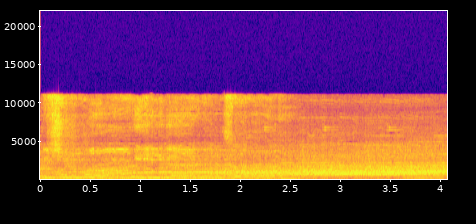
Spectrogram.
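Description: A pop song performed live in a large hall, a female singer's voice over the band, recorded from the audience. The deep bass drops out about a second and a half in.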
